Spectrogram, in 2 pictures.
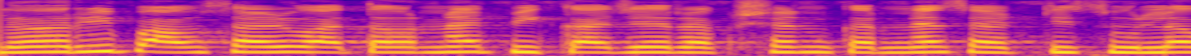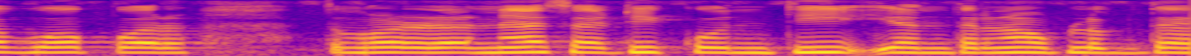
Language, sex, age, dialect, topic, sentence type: Marathi, female, 18-24, Northern Konkan, agriculture, question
